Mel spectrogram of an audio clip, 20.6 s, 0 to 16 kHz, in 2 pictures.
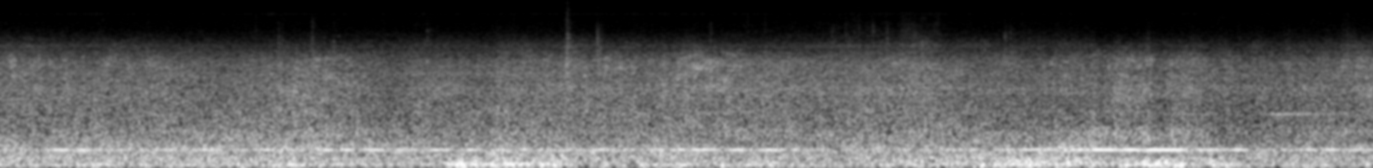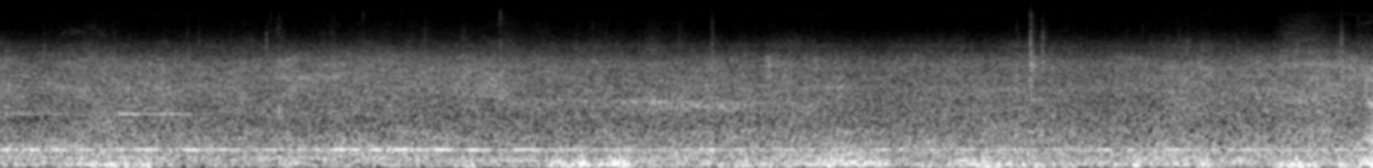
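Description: A Qantas airliner touches down on runway 16 right at Sydney Airport, a steady, moderately loud broadband engine roar with a faint tonal whine running throughout and no voices.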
